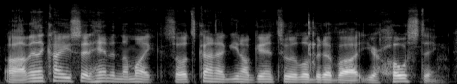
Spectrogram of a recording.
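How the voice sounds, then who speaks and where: Fast-talking, rambling male host. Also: medium pitch, clear, resonant tone, no room sound. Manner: rambling, excitable, full of fillers. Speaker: podcast host. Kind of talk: casual podcast interview.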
